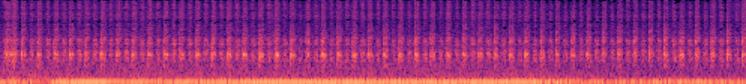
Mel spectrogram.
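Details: English bulldog in a vehicle at a Starbucks drive-thru in California, there for a pup cup, pants hard and fast. Rapid rhythmic breathy bursts continue throughout with a strong low engine drone.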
